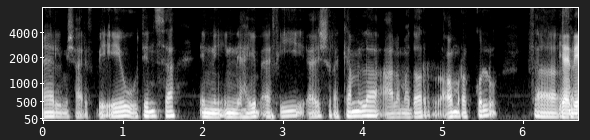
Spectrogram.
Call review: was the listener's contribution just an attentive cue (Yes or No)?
No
